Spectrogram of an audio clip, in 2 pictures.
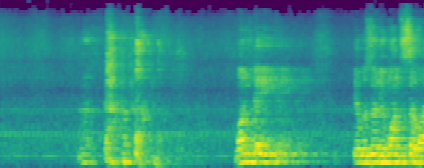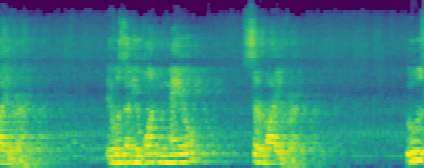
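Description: A man chants in a melodic voice through a microphone, echoing in the room.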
